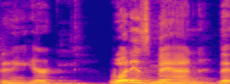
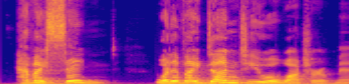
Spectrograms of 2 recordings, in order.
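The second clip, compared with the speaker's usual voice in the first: sad, anguished, weighed-down, burdened tone; 3 semitones higher, 4 dB louder than usual. Showing how a passage should be read, as someone in anguish speaking to God. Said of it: "this should be read as if someone that is in anguish".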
